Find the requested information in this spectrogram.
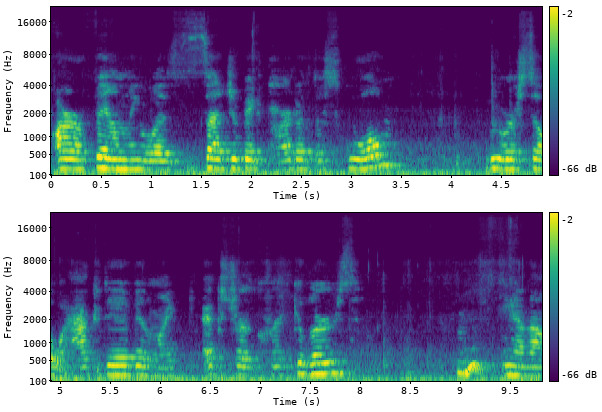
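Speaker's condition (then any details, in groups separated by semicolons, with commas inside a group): Traumatic brain injury; severe, tracheostomy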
